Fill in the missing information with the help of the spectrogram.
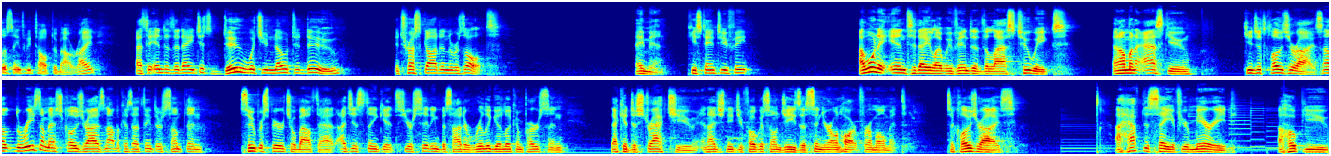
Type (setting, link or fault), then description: setting, large echoing room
